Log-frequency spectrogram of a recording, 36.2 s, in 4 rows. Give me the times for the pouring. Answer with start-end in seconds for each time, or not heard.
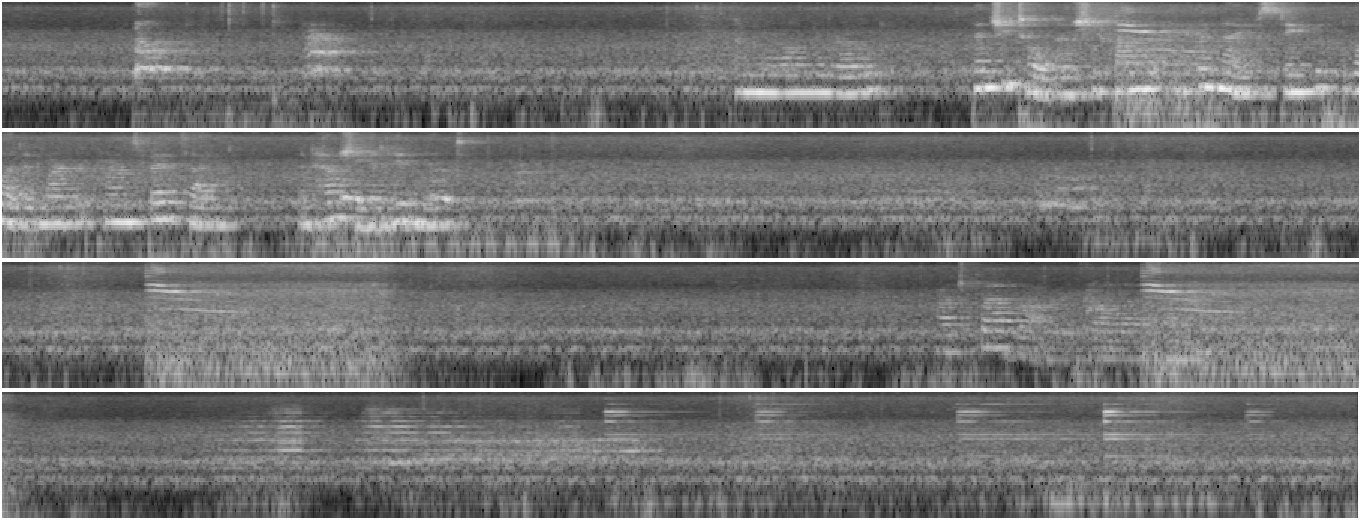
not heard.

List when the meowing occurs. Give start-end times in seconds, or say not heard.
7.4-8.3, 19.1-20.8, 25.7-27.2.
